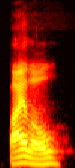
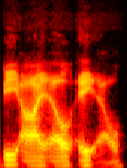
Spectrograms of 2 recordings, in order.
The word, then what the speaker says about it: Bilal: The most optimistic injury projection is Vanderbilt transfer Karis Bilal, that's how we say his name, Bilal, who has the best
